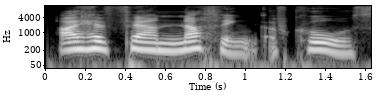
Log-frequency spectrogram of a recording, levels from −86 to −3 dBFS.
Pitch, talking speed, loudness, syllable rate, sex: 195 Hz, 220 wpm, -17 LUFS, 5.5 syllables/s, female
